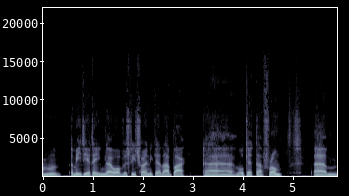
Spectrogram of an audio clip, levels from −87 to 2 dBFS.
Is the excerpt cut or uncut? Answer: uncut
